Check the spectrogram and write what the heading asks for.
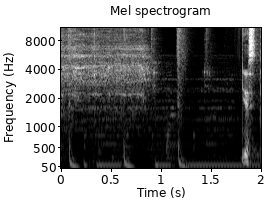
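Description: Stainless steel electric pepper grinder's small motor running, grinding black peppercorns, with a steady high hiss that cuts off about a second in.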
